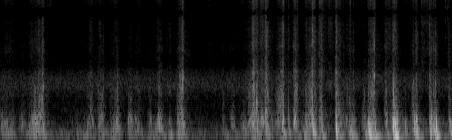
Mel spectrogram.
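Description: A yellow tufted chenille pillow is scratched first with a gold claw nail cover, then with long red-painted fingernails. The result is soft, dry, scratchy rustling strokes in an irregular rhythm, quiet at first and growing louder and denser in the second half.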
